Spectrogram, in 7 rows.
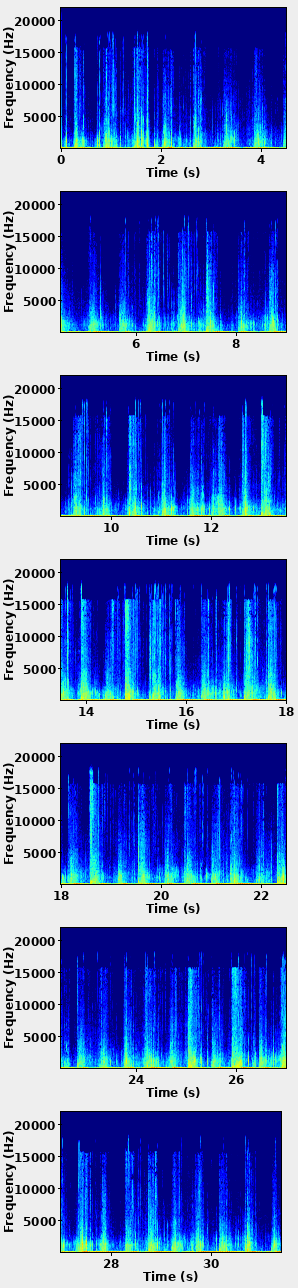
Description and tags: Long Walk Gravel Footsteps Slow and Fast
I recorded myself walking, and jogging on gravel.
Equipment used: Sound Device 552 and Sennheiser MKH50
footsteps, Gravel, jog, walk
